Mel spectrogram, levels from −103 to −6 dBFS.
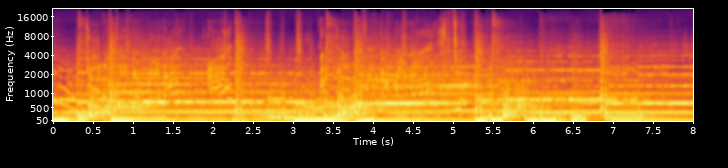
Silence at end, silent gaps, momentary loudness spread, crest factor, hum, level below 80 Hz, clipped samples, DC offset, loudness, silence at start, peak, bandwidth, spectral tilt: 0 s; none; 3 LU; 8 dB; none; -14 dBFS; under 0.1%; under 0.1%; -10 LUFS; 0 s; 0 dBFS; 17 kHz; -6 dB/octave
